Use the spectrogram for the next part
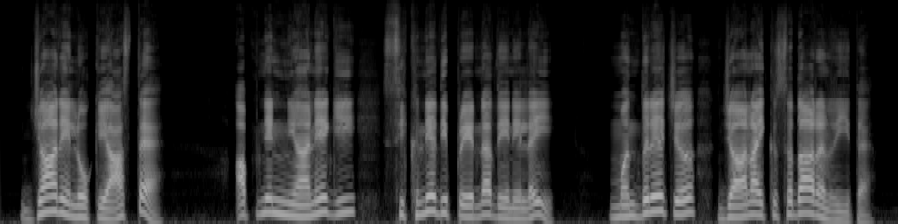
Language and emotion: Dogri, neutral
